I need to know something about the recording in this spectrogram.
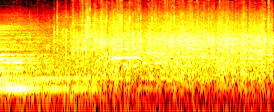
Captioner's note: crowd cheers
